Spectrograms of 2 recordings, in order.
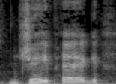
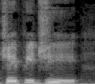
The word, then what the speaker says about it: JPEG: And by the way, it's JPEG, not JPG. JPEG is the full name of the file format. When you see a JPG file, that is JPEG. And that is how you pronounce it.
